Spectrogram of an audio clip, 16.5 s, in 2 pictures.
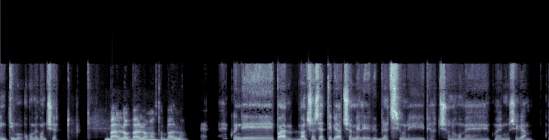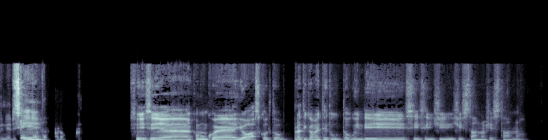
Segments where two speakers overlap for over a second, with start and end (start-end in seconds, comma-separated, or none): none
